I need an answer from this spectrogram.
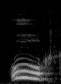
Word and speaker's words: Uhr: Uhr. Uhr means clock, and the H in this case is silent.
